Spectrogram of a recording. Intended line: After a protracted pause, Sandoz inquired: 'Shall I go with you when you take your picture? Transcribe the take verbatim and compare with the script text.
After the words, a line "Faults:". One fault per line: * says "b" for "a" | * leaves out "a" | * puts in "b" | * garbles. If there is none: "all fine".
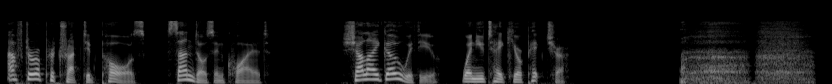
After a protracted pause, Sandoz inquired: 'Shall I go with you when you take your picture?
Faults:
all fine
